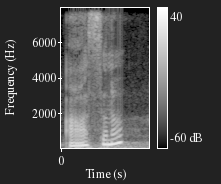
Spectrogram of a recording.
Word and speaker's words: Asana: Asana ist das erste A lang und das ist dann die Körperposition auch als Achtsamkeit oder Sitzhaltung bezeichnet. Und sonst gibt es aber auch Asana ohne langes A im Indischen und das wäre dann ein Pfeil, eine Rakete und hat eine ganz andere Bedeutung.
